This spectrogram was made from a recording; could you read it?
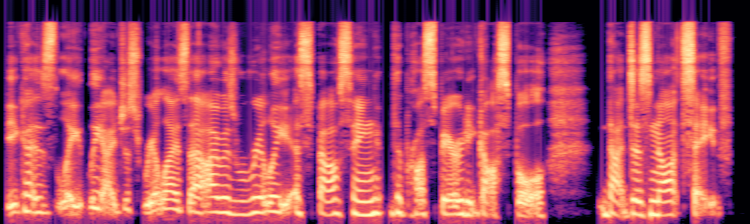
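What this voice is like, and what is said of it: Voice cracking, close to tears. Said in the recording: “my voice is cracking and I'm trying not to be super awkward and cry”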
